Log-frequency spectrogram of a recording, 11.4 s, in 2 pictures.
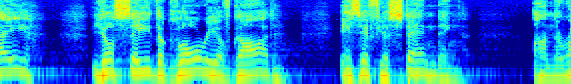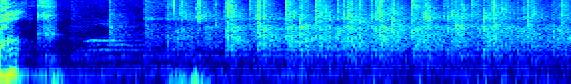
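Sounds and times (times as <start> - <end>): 
speech: 0.0 - 4.7, 5.3 - 6.3
audience clapping: 6.7 - 11.4.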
